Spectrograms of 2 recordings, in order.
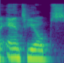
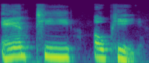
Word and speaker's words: Antiope: I actually, thinking about it, I would guess the I is pronounced with an E. Right. So Antiope. Right. Like I was saying, that's what I've thought too. Especially with how Hippolyta is pronounced.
